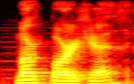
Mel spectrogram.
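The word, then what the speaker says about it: Mörk Borg: And Morborg, as I've been told, is probably the more accurate pronunciation, exists on the opposite end of the spectrum from Pathfinder Second Edition.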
